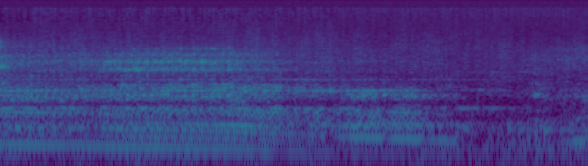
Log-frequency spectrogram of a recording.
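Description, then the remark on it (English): A motorboat engine drones steadily as the boat comes toward a boathouse in thick fog, a deep continuous rumble with a throbbing low hum that holds fairly even in loudness throughout, with no voices. “There's a motorboat coming toward the boathouse now.”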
